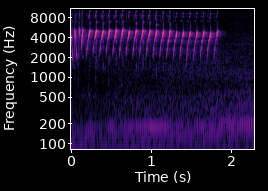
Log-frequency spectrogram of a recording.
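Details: Morning song from a yellow canary: a rapid even trill of about twenty repeated high notes in under two seconds, then it stops; faint low hum.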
